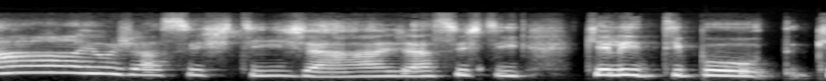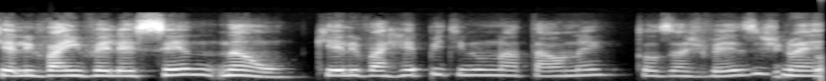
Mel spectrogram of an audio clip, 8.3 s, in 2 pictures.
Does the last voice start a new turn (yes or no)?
yes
